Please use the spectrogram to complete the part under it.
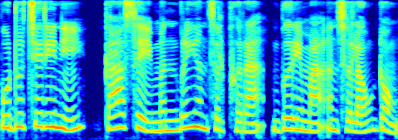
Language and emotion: Bodo, neutral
